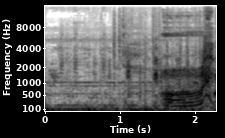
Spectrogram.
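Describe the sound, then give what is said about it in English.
A dog lets out a short, strained whine with clear tonal harmonics near the end, after a stretch of muffled, noisy rustling. “How dare you bite me? Dog, what are you doing?”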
